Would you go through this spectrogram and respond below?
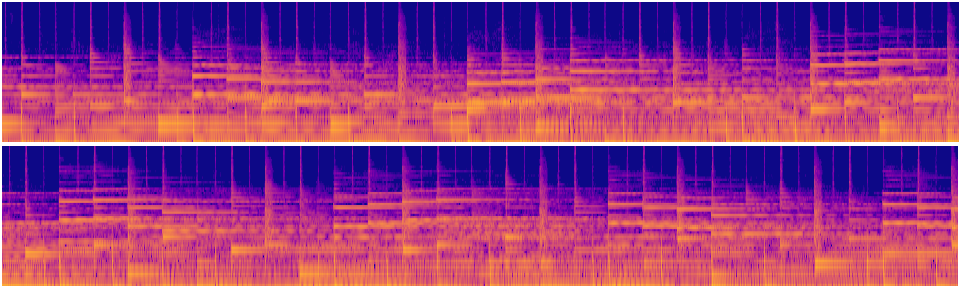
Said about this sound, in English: So I've loaded up a little short ambient piece that I made earlier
